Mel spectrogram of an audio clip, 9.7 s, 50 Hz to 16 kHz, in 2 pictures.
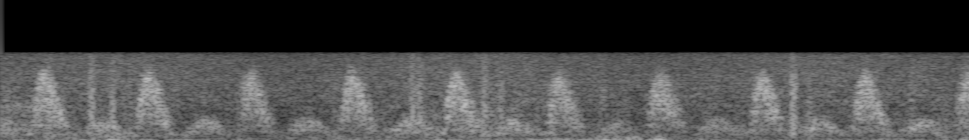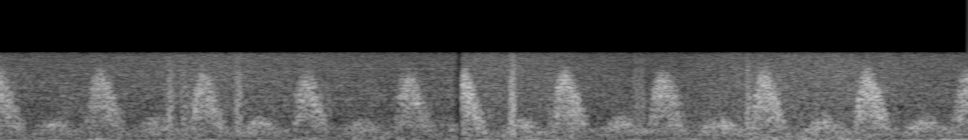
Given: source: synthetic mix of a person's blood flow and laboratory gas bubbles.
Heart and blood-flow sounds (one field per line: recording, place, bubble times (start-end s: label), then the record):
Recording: Doppler ultrasound of blood flow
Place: subclavian vein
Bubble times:
no bubbles
From the record:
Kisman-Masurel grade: 000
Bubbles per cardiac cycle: 0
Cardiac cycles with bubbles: 0%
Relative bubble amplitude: no bubbles discernible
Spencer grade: 0 (complete lack of bubble signals)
